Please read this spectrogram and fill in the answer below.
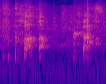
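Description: A man retching and coughing over a kitchen bin in two short bouts, the second about a second and a half in, gagging on a drink of mixed raw egg and other forfeit ingredients.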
